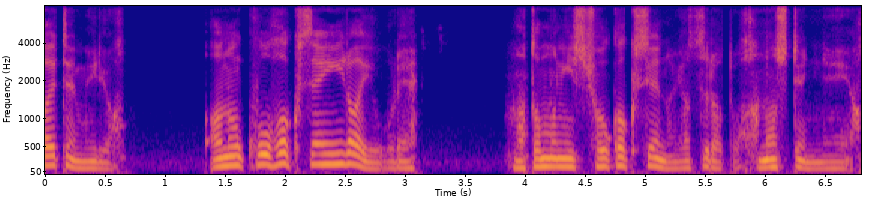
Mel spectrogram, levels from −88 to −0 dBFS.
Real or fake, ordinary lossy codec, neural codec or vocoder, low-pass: fake; none; codec, 16 kHz, 6 kbps, DAC; none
